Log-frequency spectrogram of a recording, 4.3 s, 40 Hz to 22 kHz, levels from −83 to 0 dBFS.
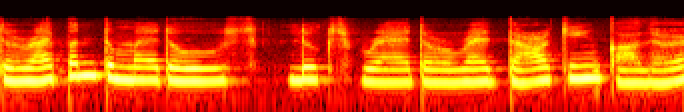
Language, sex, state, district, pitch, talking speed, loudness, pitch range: English, female, Nagaland, Dimapur, 240 Hz, 125 wpm, -16 LUFS, 225-255 Hz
